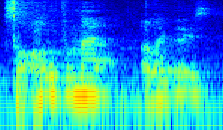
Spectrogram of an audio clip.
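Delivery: high, soft incredulous question; acted wide-eyed wonder, voice lifted; hushed disbelief. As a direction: ask it softly, hardly believing it. Acts out amazement at conference.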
